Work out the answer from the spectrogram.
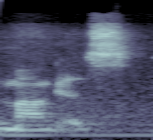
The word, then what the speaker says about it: manga: think we edited the mangas so okay yeah I say mango you say manga but you're telling me I think you told me once before that manga is the correct pronunciation yeah I just say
